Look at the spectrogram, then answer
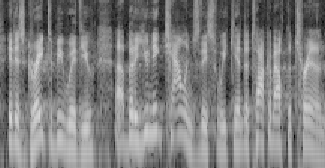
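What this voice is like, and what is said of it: Hoarse voice. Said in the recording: “I'm hoarse this morning because we've been talking ever since I hit the car yesterday afternoon”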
